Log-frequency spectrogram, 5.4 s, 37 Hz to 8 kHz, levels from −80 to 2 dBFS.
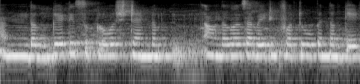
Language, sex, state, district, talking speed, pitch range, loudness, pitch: English, female, Chandigarh, Chandigarh, 165 wpm, 230-240 Hz, -13 LUFS, 235 Hz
